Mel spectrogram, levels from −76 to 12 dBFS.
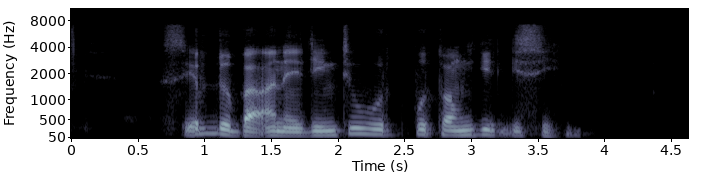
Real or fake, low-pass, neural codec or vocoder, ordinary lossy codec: fake; 7.2 kHz; codec, 16 kHz, 0.8 kbps, ZipCodec; MP3, 64 kbps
